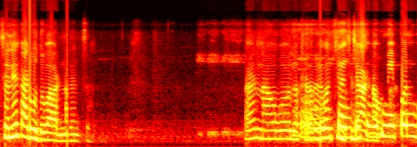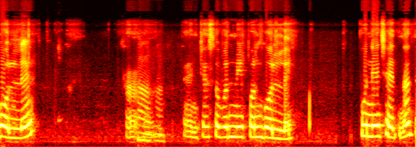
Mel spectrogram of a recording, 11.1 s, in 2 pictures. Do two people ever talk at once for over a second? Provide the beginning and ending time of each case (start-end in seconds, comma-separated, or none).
3.9-5.2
